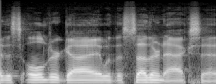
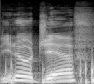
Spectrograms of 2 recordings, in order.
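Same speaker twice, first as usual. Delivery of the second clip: put-on Southern accent, pitched higher; 8 semitones higher than usual. Imitating an opposing lawyer with a Southern accent: Bill Clinton voice. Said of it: "I'll do my best impression".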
